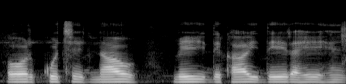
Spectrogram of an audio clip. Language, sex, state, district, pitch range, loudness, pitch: Hindi, male, Madhya Pradesh, Katni, 115-120 Hz, -18 LUFS, 120 Hz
